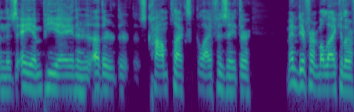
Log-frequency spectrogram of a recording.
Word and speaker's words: glyphosate: And in case you don't know how to spell that, it's glyphosate, glyphosate. It's similar to phosphate because that's actually, believe it or not, that's part of the molecule, but it's not the same as phosphate. It's glyphosate.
